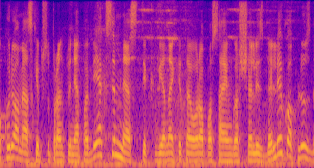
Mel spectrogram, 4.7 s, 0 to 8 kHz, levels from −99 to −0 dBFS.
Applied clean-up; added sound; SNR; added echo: none; Train; 13 dB; none.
